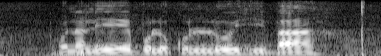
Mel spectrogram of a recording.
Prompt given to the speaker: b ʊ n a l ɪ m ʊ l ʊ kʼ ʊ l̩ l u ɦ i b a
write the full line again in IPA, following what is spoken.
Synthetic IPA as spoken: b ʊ n a l ɪ b ʊ l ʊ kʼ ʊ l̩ l o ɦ i b a

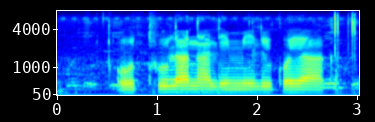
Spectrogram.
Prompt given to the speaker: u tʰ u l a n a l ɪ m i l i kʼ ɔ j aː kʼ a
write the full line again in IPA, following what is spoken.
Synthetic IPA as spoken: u tʰ u l a n a l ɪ m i l i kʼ ɔ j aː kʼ a

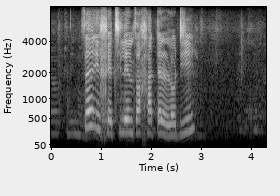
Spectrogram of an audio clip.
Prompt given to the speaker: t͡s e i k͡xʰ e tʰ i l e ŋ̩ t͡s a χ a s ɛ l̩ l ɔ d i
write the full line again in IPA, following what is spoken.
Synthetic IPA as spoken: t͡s e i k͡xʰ e tʰ i l e ŋ̩ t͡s a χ a t ɛ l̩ l ɔ d i

